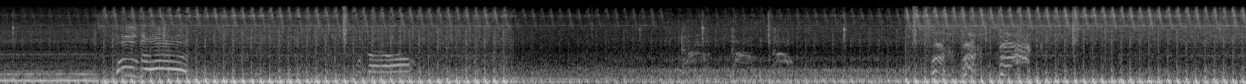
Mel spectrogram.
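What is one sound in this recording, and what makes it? A helicopter's rotor thumps rapidly overhead.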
